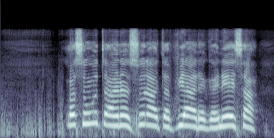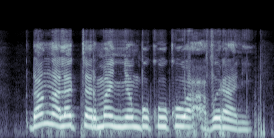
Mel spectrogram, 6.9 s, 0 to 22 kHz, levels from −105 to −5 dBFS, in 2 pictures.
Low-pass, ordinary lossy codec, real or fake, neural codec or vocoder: 9.9 kHz; none; fake; vocoder, 22.05 kHz, 80 mel bands, Vocos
